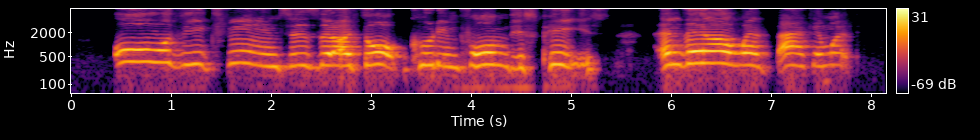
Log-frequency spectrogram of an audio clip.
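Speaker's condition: Spastic quadriplegic cerebral palsy; from being born three months premature

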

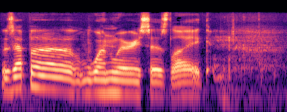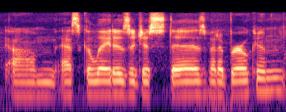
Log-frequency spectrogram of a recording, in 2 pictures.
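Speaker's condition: No condition

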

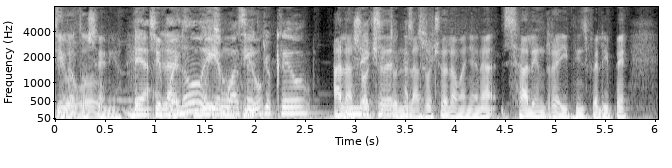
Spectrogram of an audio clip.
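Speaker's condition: No condition

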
